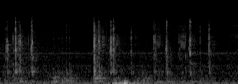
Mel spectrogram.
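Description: Typing on a computer keyboard: several quick keystrokes in short bursts as a short word is entered.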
